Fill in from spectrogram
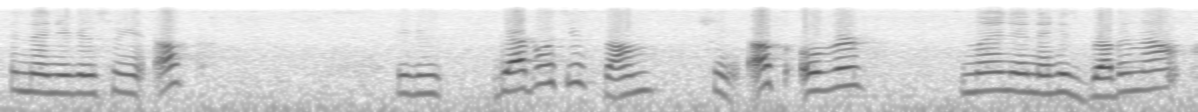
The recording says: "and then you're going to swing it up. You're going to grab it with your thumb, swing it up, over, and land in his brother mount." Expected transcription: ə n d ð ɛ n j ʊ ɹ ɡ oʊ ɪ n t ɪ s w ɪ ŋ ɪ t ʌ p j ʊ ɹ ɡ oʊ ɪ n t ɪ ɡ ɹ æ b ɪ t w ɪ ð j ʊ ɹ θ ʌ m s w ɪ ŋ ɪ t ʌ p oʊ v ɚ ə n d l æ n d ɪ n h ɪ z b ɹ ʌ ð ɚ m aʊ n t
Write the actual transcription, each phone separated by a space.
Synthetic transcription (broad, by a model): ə n ð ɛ n j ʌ ɹ ɡ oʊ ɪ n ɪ s w ɪ ŋ ɪ t ʌ p j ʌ ɹ ɡ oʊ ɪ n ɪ ɡ ɹ æ b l w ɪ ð j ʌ ɹ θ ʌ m s w ɪ ŋ ɪ t ʌ p oʊ v ɚ ə n d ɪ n ɪ h ɪ z b ɹ ʌ ð ɚ m aʊ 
